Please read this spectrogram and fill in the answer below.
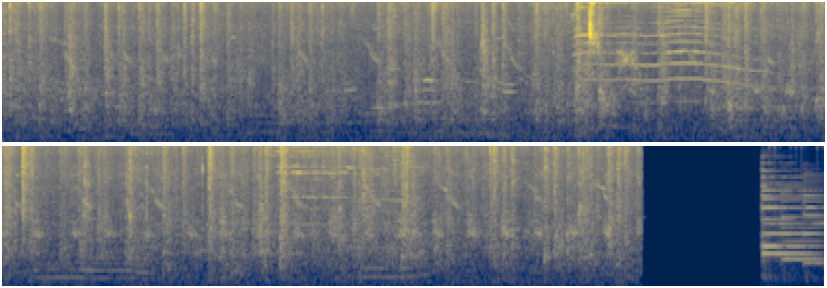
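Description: Cats chewing and crunching fish bones: a dense stream of small clicks and crackles. A bird coos low and repeatedly in the background, and a high call sounds about four and a half seconds in. Near the end the sound cuts to a moment of silence, and then piano music begins.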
